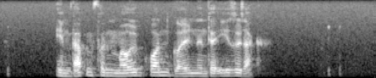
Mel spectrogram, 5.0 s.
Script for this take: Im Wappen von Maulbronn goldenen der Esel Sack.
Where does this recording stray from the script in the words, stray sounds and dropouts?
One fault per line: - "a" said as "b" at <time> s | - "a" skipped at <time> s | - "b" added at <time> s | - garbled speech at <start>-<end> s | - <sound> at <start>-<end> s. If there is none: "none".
none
